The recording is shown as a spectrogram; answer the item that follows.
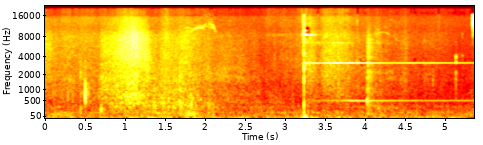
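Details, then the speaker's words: Simulated ASMR roleplay ear exam on the creator's father: Rinne hearing test, tuning fork sharply struck then placed on the mastoid process, clear steady ringing tone with soft rustling before it. "So I'm gonna strike it and put it on your mastoid process You tell me when you stop hearing it"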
